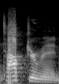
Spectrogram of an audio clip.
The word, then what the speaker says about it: Tochterman: This morning I have Sgt Tochterman. Did I say it right? Okay, almost. Okay, Tochterman. Tochterman, that's it. Tochterman.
